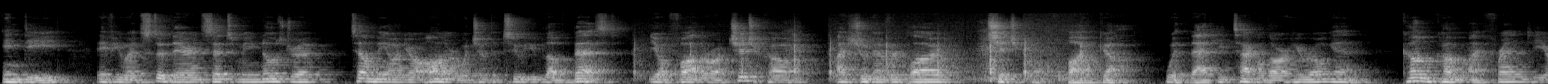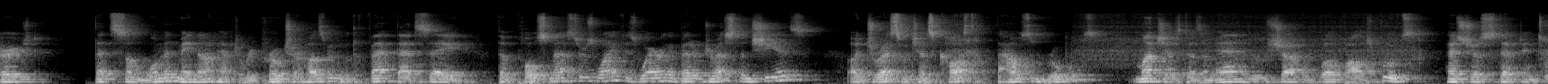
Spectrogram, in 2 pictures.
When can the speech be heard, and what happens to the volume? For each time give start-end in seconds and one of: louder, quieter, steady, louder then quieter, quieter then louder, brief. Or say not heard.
0.0-30.9 steady.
